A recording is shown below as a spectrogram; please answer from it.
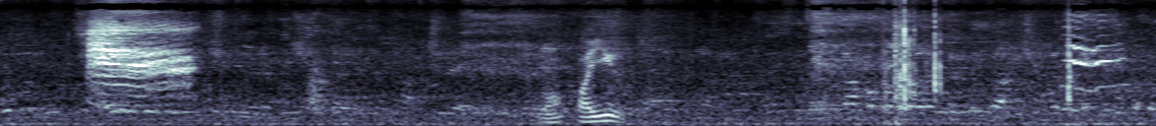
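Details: Stray cats and kittens living on the street, fed by hand; one loud, long harmonic meow opens, followed by a short rising mew and a few brief chirping calls, with constant low hum behind.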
